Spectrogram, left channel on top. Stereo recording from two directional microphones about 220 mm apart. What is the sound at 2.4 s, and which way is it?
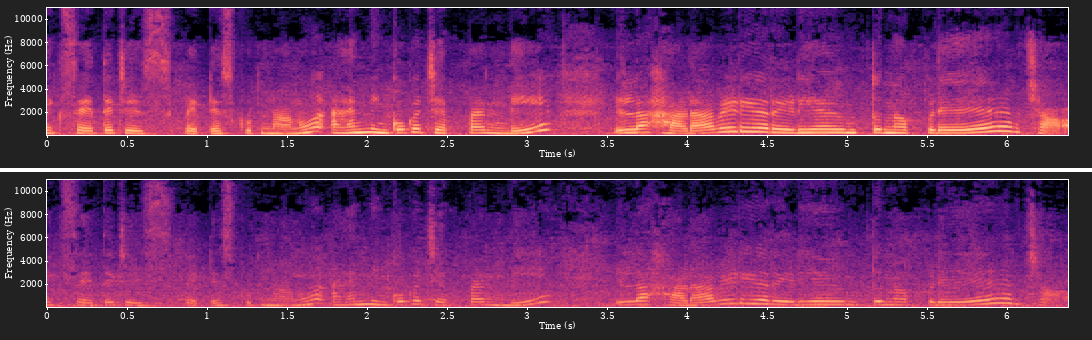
A woman's voice, 30° left (ahead or behind).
